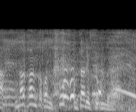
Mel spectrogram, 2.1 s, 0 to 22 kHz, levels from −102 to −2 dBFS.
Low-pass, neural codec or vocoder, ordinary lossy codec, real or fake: 7.2 kHz; autoencoder, 48 kHz, 32 numbers a frame, DAC-VAE, trained on Japanese speech; none; fake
